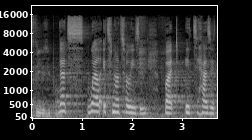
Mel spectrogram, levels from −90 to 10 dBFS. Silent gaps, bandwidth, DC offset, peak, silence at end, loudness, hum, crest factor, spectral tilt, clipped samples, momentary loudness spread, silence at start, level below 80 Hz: none; 16 kHz; under 0.1%; -4 dBFS; 0 s; -20 LUFS; none; 16 dB; -4 dB/octave; under 0.1%; 7 LU; 0 s; -46 dBFS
